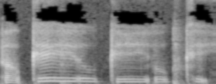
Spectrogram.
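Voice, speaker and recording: A young woman chatting through a survival game, her voice scratchy this morning, clearing her throat and often dropping to a whisper. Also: sits high, slow, darkish tone. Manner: chatty, self-deprecating, often drops to a whisper. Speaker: gaming channel host. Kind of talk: casual gameplay commentary.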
